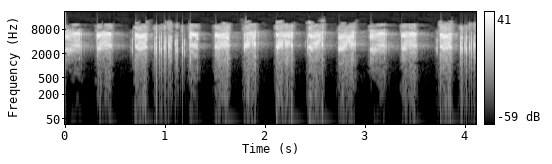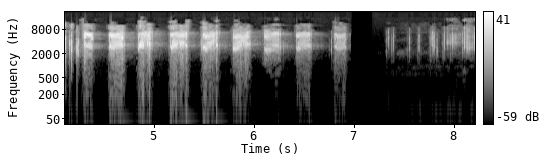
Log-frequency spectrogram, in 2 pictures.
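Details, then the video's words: Lure sound to bring swiftlets to nest and mate: strong, evenly spaced rasping chirps about three per second, stopping abruptly near the end with only faint ticks after. "SUARA PANGGIL BURUNG WALET MENGAWAN ASLI / HOW TO CALL SWIFT BIRDS"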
